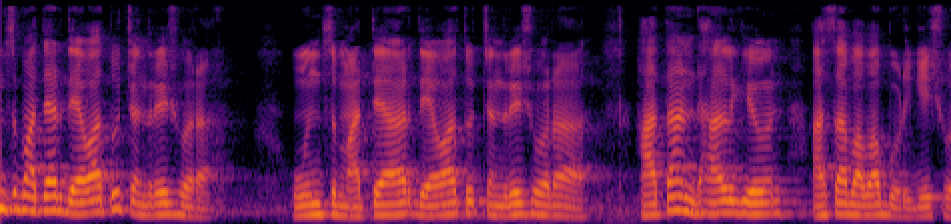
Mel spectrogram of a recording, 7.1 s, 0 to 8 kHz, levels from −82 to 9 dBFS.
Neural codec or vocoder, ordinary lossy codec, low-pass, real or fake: none; MP3, 48 kbps; 7.2 kHz; real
